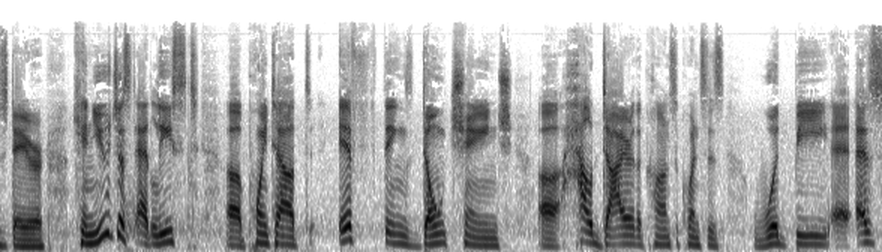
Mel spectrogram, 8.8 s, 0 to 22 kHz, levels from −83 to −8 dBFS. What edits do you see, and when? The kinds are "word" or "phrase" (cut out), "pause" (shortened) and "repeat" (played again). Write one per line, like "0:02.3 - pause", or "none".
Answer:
none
